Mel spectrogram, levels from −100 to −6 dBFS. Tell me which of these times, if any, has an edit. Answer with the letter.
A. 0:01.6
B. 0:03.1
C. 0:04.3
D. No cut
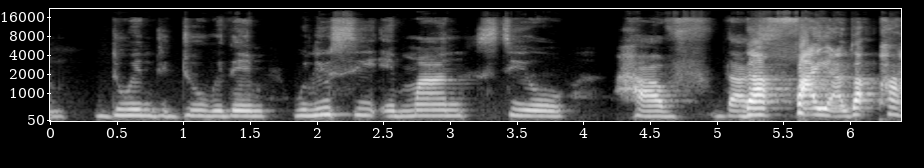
D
